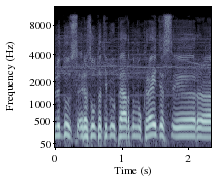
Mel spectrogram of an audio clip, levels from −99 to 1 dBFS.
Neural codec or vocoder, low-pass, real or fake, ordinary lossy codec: none; 9.9 kHz; real; Opus, 64 kbps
